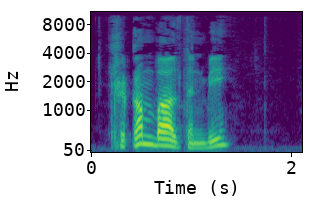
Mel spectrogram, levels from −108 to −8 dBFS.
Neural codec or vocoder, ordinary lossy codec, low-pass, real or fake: none; AAC, 48 kbps; 9.9 kHz; real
